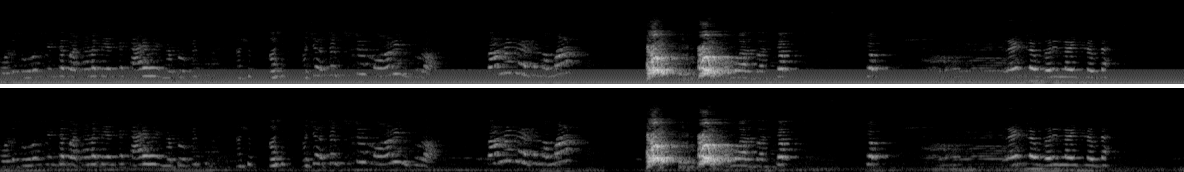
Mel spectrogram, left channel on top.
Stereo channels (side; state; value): left; noise; hum, 14 dB below the sound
